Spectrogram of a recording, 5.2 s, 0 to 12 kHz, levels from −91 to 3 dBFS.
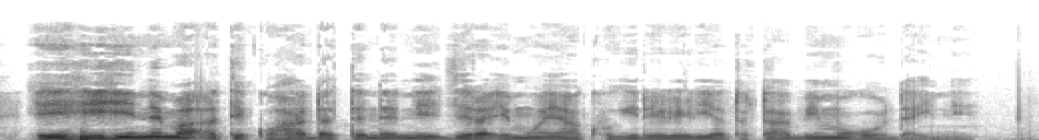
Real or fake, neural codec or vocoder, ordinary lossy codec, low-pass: real; none; AAC, 32 kbps; 9.9 kHz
